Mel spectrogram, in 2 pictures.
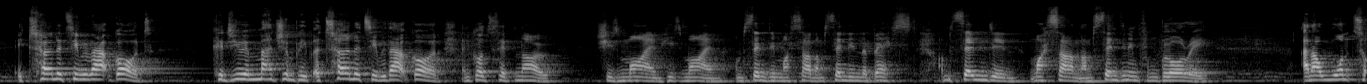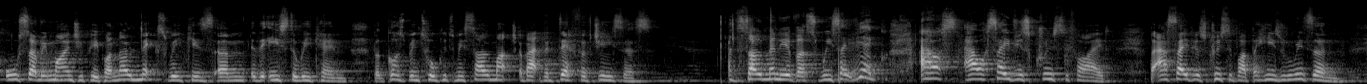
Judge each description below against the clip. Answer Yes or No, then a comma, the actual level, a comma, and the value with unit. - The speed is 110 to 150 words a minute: No, average, 185 wpm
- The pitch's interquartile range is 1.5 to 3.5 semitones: No, average, 4.3 semitones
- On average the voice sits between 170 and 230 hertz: Yes, high, 190 Hz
